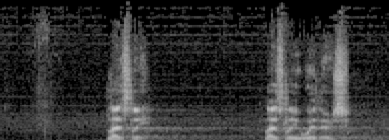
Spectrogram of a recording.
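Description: A man speaks slowly and calmly, close by.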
